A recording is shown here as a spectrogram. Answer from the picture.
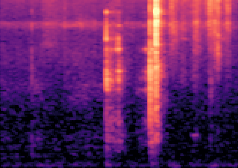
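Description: A few light metallic clicks: a short cluster about a second in and a sharper click half a second later, as the brake hose's aluminium banjo fitting is handled against the brake bracket.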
